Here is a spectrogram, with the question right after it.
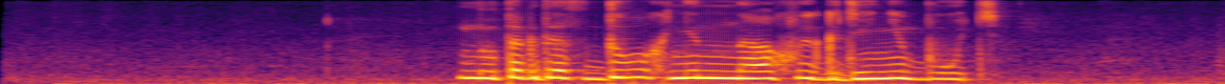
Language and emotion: Russian, angry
